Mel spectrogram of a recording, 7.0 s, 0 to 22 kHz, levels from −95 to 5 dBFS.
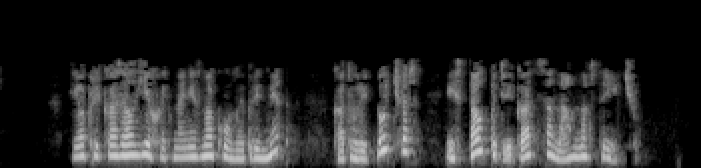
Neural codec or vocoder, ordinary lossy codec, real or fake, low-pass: vocoder, 24 kHz, 100 mel bands, Vocos; MP3, 24 kbps; fake; 7.2 kHz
